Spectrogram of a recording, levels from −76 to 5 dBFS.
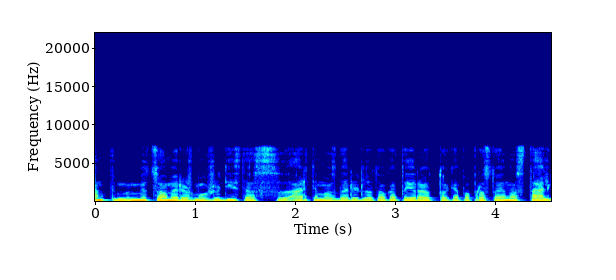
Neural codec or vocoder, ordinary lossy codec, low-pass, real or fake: none; MP3, 96 kbps; 7.2 kHz; real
